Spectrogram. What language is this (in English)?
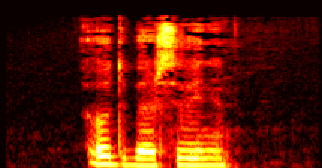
Kurdish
